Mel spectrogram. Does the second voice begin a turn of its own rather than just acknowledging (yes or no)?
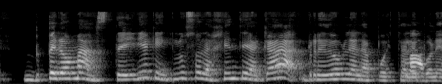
no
